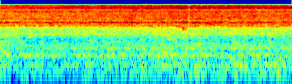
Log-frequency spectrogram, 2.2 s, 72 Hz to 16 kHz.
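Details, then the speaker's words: GE GXSF40H water softener in diagnostic mode, stepped to cycle position 3, backwash. There is a steady, even hiss of water through the drain pipe with no gurgling or surging. The backwash flow is normal. "on the third the third position that is the backwash position so at this point this is why I was saying you should go and check out where it normally trains there should be a nice flow not crazy but you know a decent little flow it's sort of rinsing out the rinsing out the system right now"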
